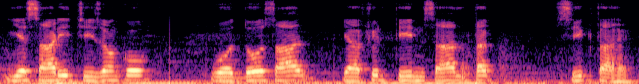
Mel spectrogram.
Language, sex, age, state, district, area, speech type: Urdu, male, 18-30, Bihar, Purnia, rural, spontaneous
